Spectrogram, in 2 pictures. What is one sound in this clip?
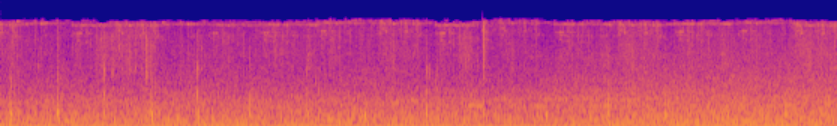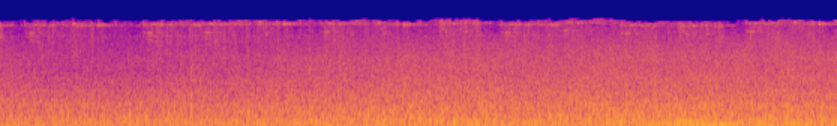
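Armoured footsteps run on stone.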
